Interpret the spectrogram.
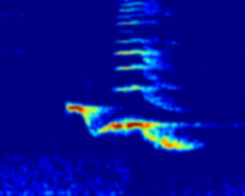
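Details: Pet sun conures calling indoors: one clear, tonal call about one second long that starts high, drops quickly, then glides gently downward with a rich, ringing quality, set against a quiet background.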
